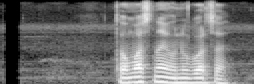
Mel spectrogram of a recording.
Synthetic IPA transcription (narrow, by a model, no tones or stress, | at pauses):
t̪ʰomʌsnʌjɦunupʌrt͡sʰʌ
